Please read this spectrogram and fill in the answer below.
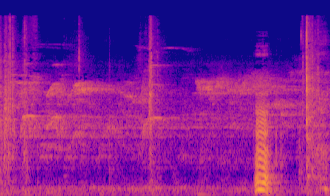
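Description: Oracle cards being handled by hand: faint sliding and rubbing of card stock, with a few light clicks and taps as a card is drawn from the deck and laid on the tabletop. A short hummed "hum" comes about three seconds in.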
